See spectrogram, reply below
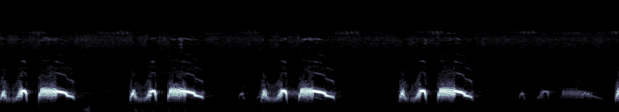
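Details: Spotted dove giving repeated soft cooing phrases: quick paired coos run into a longer, falling coo. Four clear phrases come about every one and a half seconds, followed by a faint, trailing coo.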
